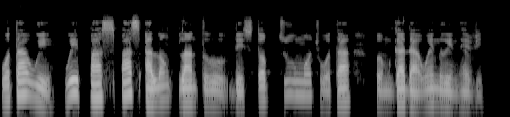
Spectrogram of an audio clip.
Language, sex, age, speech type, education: Nigerian Pidgin, male, 30-45, spontaneous, tertiary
